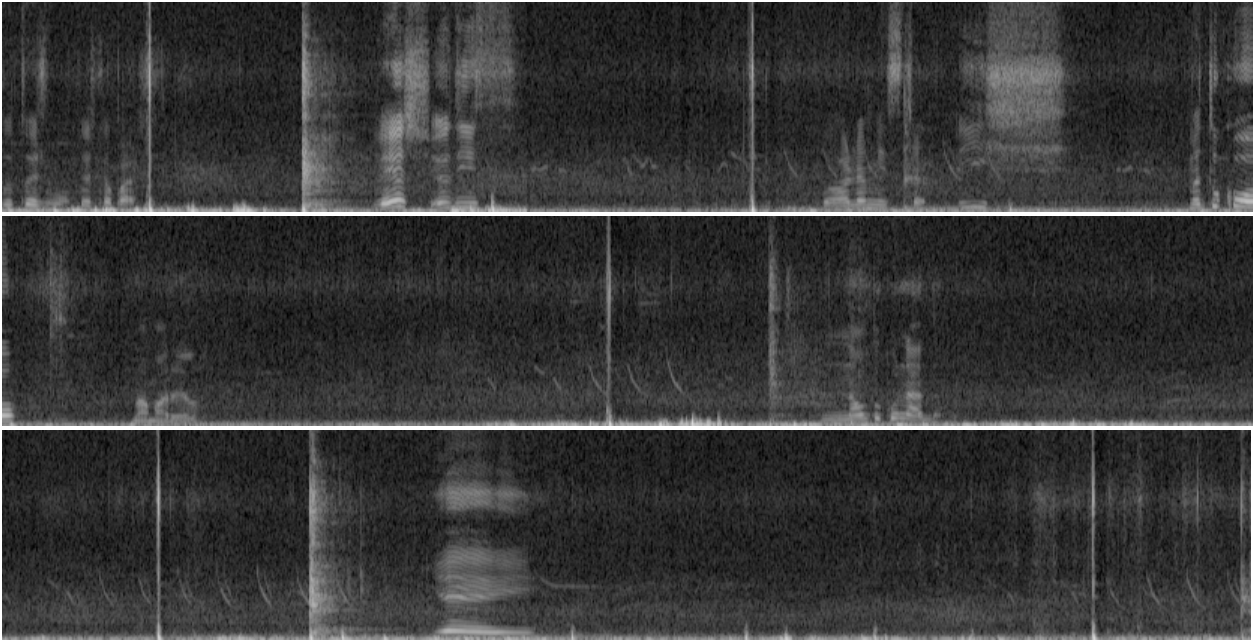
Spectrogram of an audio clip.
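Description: A foot kicks a ball with a sharp thump, again and again.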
